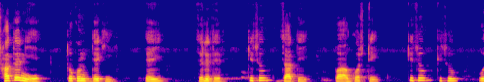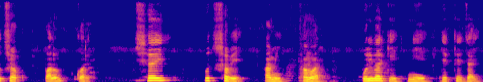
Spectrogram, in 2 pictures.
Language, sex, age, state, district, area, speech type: Bengali, male, 45-60, West Bengal, Dakshin Dinajpur, urban, spontaneous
